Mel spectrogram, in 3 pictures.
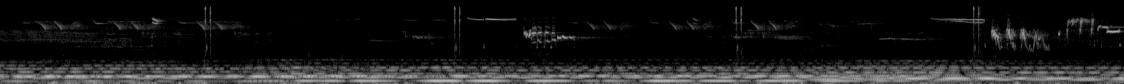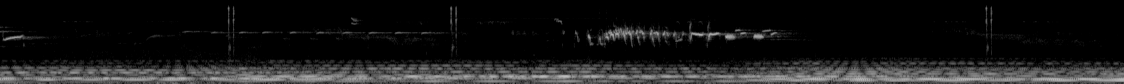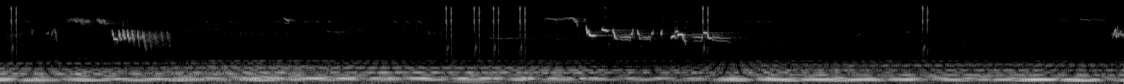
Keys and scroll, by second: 12.4 a, 17.2 Down, 20.2 v.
